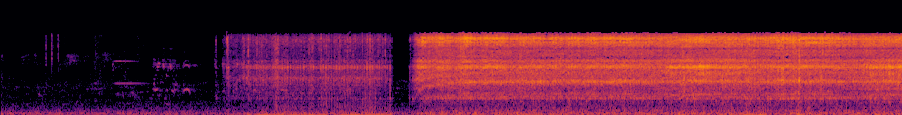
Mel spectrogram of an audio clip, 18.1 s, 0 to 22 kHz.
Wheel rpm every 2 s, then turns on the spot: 0, 0, 20, 30, 130, 160, 160, 160, 160.
4-8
